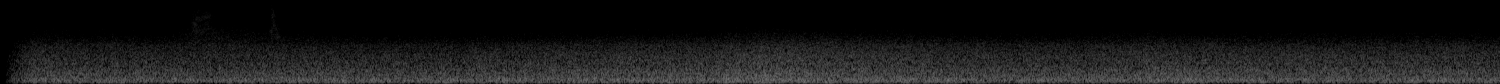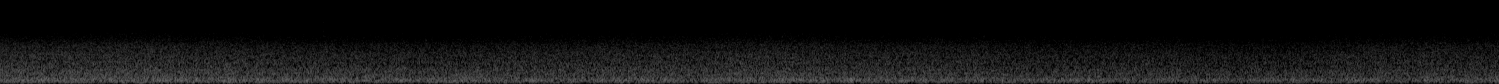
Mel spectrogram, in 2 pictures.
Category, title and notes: Soundscapes > Indoors
Raining-hard-on-roof-from-inside
This was recorded on my last floor appartment, and it was raining hard with wind just above my head. For ambiant use in the background.
indoors, roof, cozy, wind, storm, raindrops, windy, rain, raining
